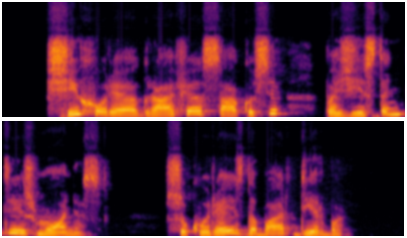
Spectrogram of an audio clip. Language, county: Lithuanian, Vilnius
